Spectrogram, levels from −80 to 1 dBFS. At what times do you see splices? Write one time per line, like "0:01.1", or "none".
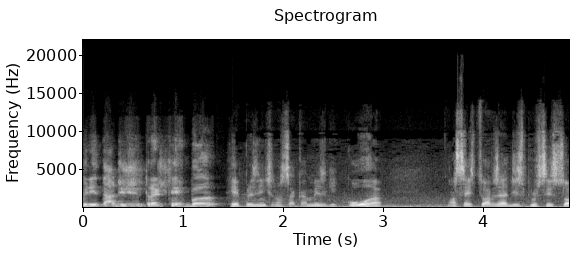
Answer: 0:01.4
